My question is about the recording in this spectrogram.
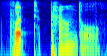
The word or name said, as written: foot-poundal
